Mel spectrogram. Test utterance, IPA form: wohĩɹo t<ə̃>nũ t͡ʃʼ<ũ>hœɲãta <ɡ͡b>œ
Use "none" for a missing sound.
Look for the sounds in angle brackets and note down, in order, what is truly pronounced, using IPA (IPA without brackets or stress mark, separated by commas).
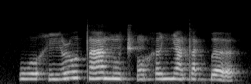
ã, õ, ɡ͡b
